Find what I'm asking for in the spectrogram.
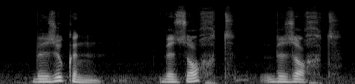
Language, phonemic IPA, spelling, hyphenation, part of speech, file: Dutch, /bəˈzukə(n)/, bezoeken, be‧zoe‧ken, verb / noun, Nl-bezoeken.ogg
- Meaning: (verb) to visit; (noun) plural of bezoek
